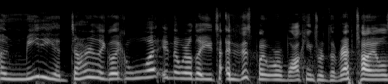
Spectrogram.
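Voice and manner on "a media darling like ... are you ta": mock incredulous laughing retort, pitched up. Retelling own reaction to an insult: retelling own laughing disbelief. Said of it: "fell to my knees laughing".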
